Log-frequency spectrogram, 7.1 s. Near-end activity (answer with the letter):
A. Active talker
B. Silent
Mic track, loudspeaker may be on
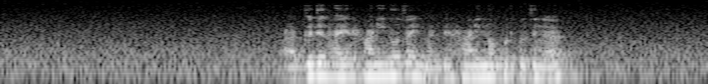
A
